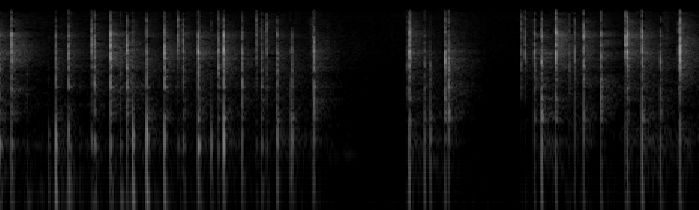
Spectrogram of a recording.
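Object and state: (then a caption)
Bamboo slatted board. Long white nails tap and scratch a solid bamboo slatted board, a flat wooden board with raised parallel slats. Quick, dry, bright clicks come in three rapid bursts separated by short pauses, each tap dying out almost instantly with no ring.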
